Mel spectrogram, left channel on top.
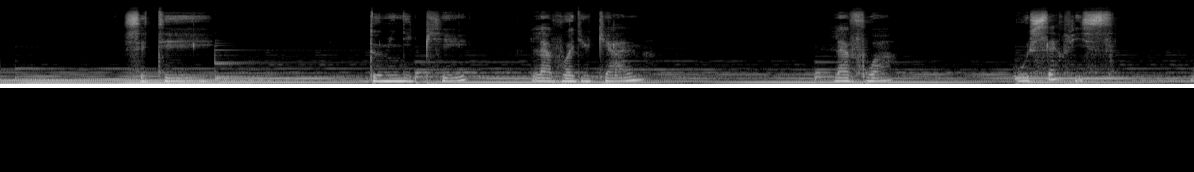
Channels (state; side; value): silent; right; 55 dB below the other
